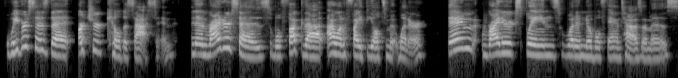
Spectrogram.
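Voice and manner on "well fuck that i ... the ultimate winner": plain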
